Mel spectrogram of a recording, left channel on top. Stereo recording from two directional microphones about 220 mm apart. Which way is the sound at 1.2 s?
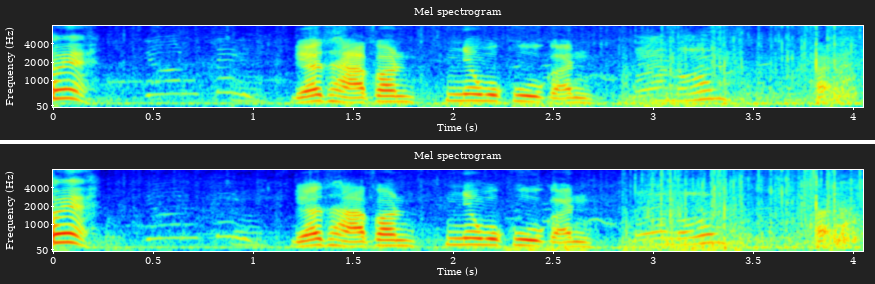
Centre (ahead or behind).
